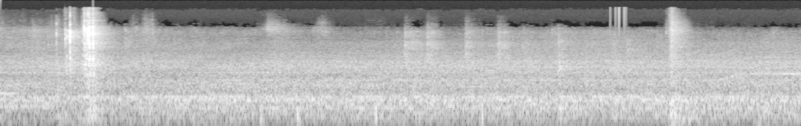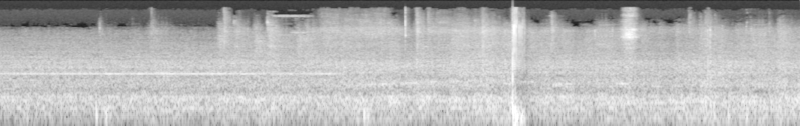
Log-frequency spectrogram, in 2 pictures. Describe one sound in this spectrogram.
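Train wheels clatter and screech on the rails.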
